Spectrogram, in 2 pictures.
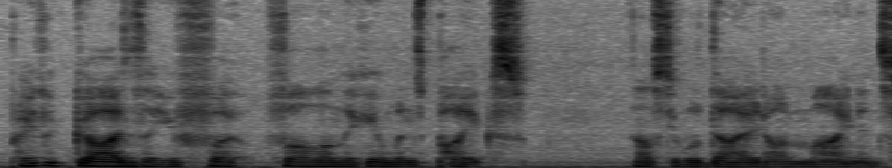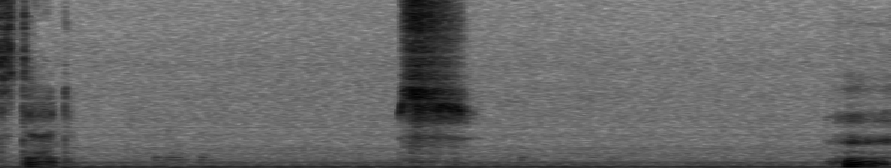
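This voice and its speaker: A man's voice: low voice, a little hiss or hum. A man playing a stern, honorable orc warrior commander in a fantasy audio roleplay, speaking in a formal, commanding way. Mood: hushed, commanding. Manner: formal, commanding, measured delivery.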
